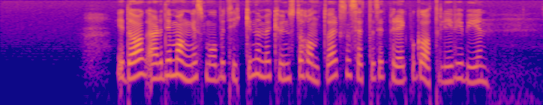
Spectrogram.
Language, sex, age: Norwegian, female, 29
